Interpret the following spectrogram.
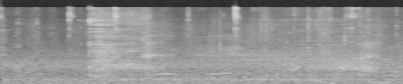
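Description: Faint distant voices over a steady low outdoor rumble, with light footsteps on pavement.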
